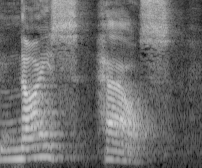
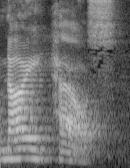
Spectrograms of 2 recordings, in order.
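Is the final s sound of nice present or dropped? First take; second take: present; dropped. First: The word nice ends with a clear s sound. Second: The word nice ends without its s sound. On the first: The speaker calls it right. "you want to say nice house" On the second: The speaker calls it wrong. "not nigh house"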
